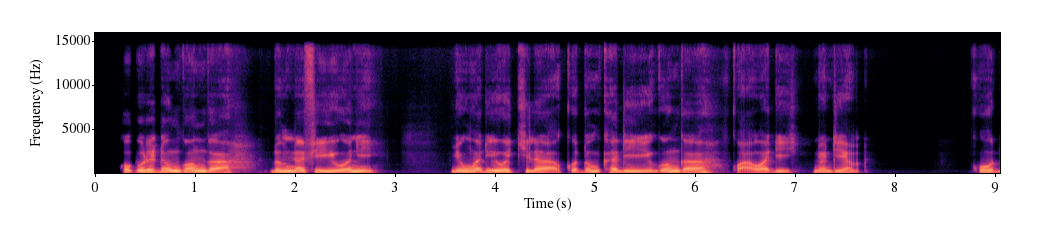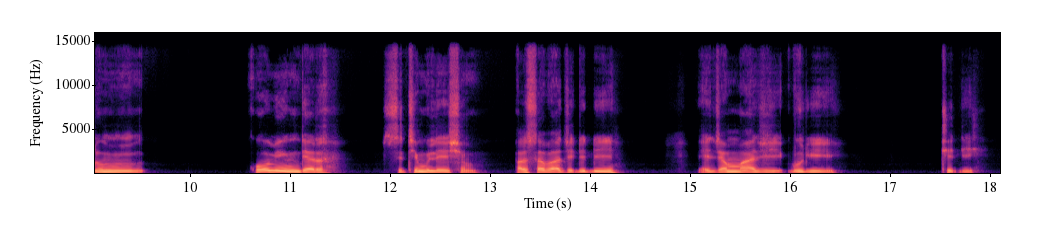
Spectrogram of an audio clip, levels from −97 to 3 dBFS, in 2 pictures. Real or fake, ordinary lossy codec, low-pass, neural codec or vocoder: fake; none; 14.4 kHz; autoencoder, 48 kHz, 128 numbers a frame, DAC-VAE, trained on Japanese speech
